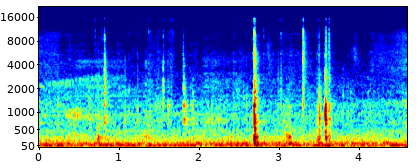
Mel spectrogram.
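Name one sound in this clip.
A plastic latch clicks as it is turned.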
